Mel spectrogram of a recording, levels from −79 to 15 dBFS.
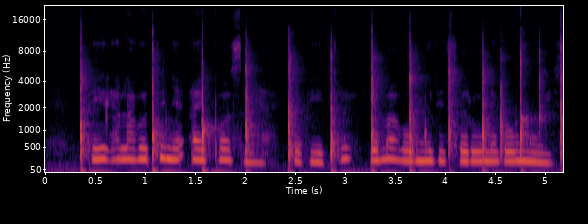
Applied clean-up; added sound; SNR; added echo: none; Clapping; 6 dB; none.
